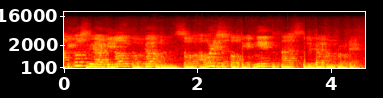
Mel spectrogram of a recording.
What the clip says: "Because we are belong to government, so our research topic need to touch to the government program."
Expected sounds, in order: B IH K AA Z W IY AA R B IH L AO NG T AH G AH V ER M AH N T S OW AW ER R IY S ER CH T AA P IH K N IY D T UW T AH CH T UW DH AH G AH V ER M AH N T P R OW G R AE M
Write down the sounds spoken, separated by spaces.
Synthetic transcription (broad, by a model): B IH K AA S W IY AA R B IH L AO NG T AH G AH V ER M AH N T S OW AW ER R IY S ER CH T AA P IH K N IY D T UW T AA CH T UW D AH G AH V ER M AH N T P R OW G R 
